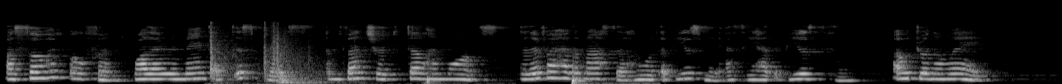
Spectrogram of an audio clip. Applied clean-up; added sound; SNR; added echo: none; Slam; 11 dB; reverberation time 0.5 s.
